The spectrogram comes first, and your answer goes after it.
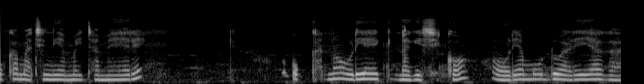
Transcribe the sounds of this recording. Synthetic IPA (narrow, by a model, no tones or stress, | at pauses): okamatiniamaitʰameːɾe | okḁnooɾjenaɣeʃi̥koː | ɾjamuːduaɾejaɣa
